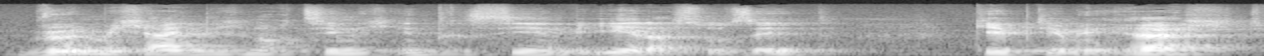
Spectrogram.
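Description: There is audible room echo as a man speaks with a fairly high pitch. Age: 20s. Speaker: fitness vlogger. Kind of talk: motivational vlog talk. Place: kitchen. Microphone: camera far.

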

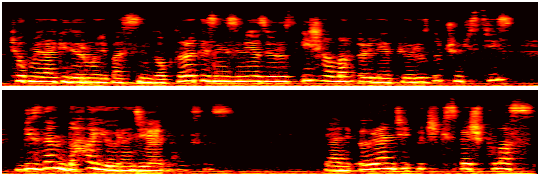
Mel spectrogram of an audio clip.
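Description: A woman with a dark, mellow tone speaks at a moderate pace, somewhat breathy and with lively intonation. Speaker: university student vlogger. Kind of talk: comedic rant monologue. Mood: ironic, frustrated humor. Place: home room. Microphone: camera far.

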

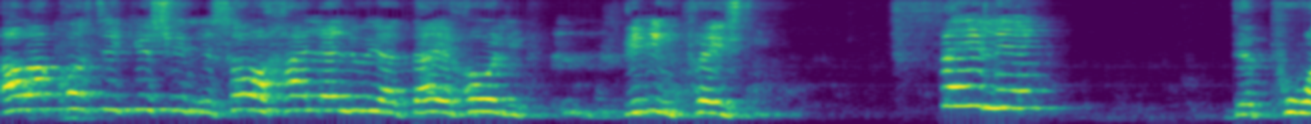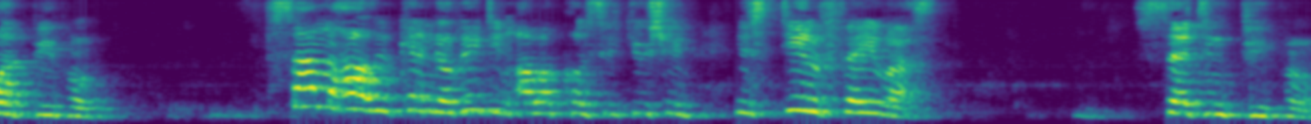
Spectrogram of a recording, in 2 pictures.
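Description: The delivery is animated, with very wide pitch swings and a fairly slow pace. Long, frequent pauses break it up, and room echo is audible. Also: woman, high pitch for a woman. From South Africa, Cape Town townships. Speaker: community health committee member. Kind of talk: impassioned audience comment. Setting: seminar room with audience. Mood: earnest, passionate. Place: meeting room. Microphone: camera far.

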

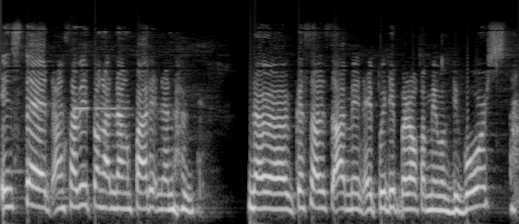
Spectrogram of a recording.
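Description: The speech moves at a fairly quick pace, with fairly even intonation and very even loudness. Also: woman. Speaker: caller. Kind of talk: casual chat. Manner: halting.

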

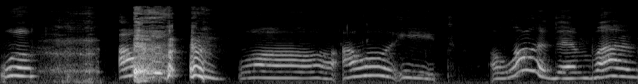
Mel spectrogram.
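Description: A female-sounding cartoonish character voice squeaks at an extremely high pitch. It moves very slowly, with long, frequent pauses. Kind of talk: improvised puppet play. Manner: hesitant, playful.

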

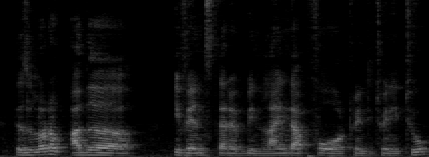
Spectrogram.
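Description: A man's speech carries a noticeable echo from the room. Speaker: tech youtuber. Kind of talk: casual vlog chat. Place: home room.

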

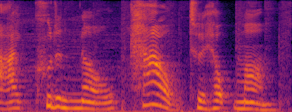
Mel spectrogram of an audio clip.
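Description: A voice with a Chinese accent over faint music in the background. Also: woman. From China. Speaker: family carer. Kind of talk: interview answer. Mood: warm, animated. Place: home room.

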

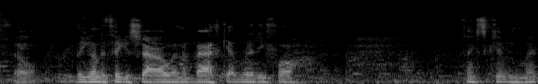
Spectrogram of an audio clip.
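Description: A man speaks with clear music in the background. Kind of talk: casual vlog chat. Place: home room. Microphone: phone near.

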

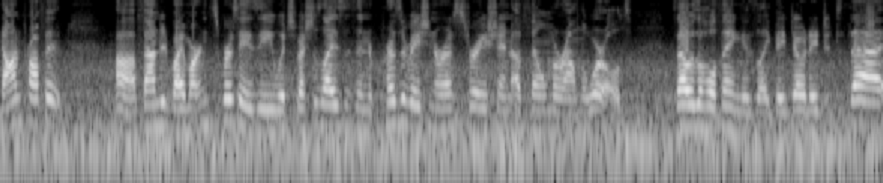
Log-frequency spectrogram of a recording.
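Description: Noticeable background noise behind a woman's voice, the sound dry with no echo. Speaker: passenger co-host. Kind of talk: casual conversation. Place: car. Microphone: camera far.

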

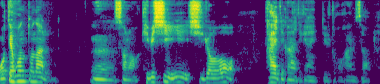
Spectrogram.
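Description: A man with a medium pitch speaks at a very fast pace. His loudness shifts greatly and his pitch swings very widely. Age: 40s. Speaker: religious organization PR staffer; religious organisation spokesman. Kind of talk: interview. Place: studio.

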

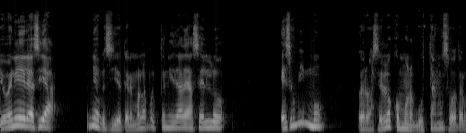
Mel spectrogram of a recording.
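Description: A man with a Puerto Rican accent, in a dry, close sound with no echo, on a very clean recording with a silent background. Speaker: rock band musician. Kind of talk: casual chat.

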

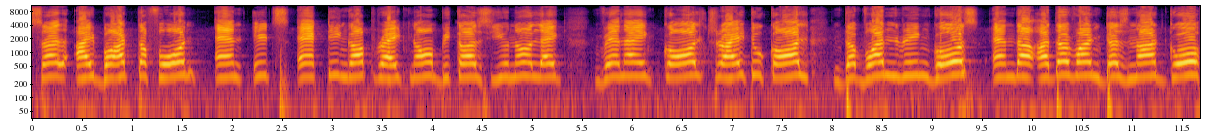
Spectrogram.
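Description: A man with a South Asian accent speaks at a very slow pace in an extremely high pitch for a man. His intonation is monotone and flat, over a quiet background. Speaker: prank caller; caller. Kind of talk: prank phone call. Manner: loud.

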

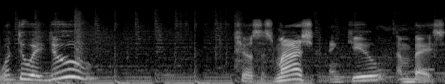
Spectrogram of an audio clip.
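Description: Someone with a non-native accent speaks at a very slow pace over music in the background. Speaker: gamer. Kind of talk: gameplay commentary.

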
